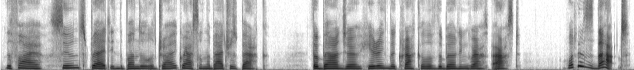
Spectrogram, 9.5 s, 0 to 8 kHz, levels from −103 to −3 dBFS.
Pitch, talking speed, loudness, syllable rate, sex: 220 Hz, 170 wpm, -19 LUFS, 4.3 syllables/s, female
